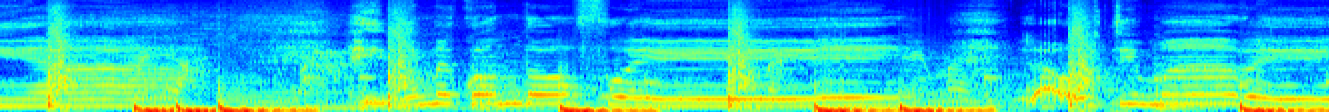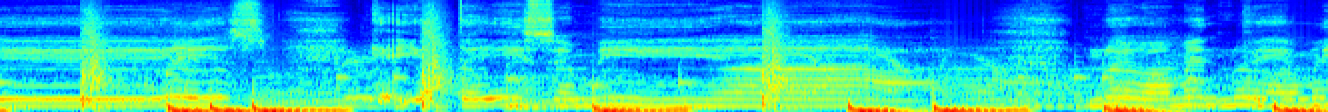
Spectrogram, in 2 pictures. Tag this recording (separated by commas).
Soundtrack music, Music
